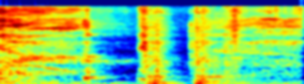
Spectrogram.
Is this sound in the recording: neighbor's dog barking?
no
